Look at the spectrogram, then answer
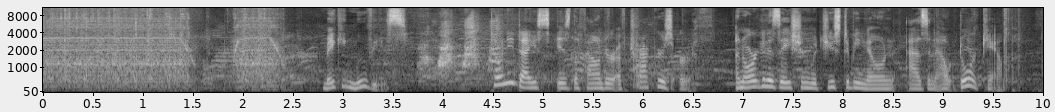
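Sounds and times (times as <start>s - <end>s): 
sewing machine running: 0.0s - 2.4s
speech: 2.8s - 9.8s.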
